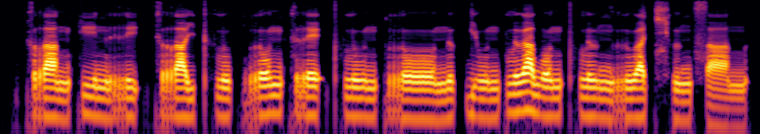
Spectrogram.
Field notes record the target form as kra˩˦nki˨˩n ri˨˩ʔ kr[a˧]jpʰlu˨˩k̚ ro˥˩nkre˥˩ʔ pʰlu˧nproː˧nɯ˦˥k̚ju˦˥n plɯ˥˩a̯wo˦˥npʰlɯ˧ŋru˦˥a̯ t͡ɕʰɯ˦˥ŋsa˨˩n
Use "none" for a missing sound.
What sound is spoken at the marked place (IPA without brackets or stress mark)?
a˧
